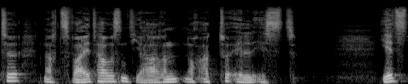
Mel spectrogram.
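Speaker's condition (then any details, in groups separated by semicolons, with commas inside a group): No condition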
